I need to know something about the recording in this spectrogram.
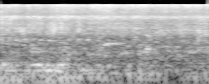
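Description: Tap water running steadily into a kitchen sink while dishes are being washed.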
